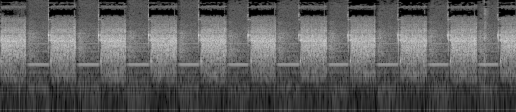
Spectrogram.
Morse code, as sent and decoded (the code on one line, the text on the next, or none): none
